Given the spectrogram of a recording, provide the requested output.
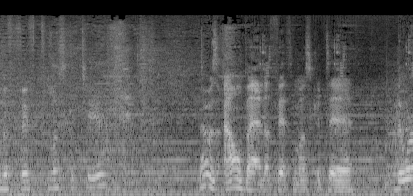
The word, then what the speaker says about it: Albert: I was totally into Alber the fifth musketeer and that's Albert pronounced French not DND D enemy you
